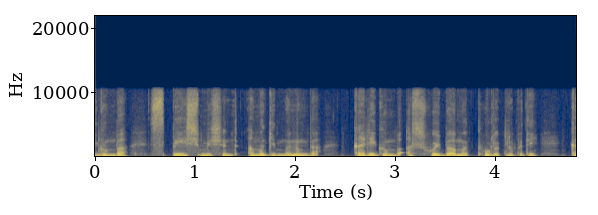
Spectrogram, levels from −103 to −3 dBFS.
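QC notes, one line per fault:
Throughout, 4-bit ADPCM compression: each sample is stored as a small 4-bit step from a predicted value, with the step size adapting as the speech moves. The coding error is plainly audible as a gritty hiss that rises and falls with the speech level. Sharp attacks distort because the step cannot grow quickly enough to follow them. Nothing remains above 10.6 kHz, which fits a rate of roughly 89 kbps and dulls the top end.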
